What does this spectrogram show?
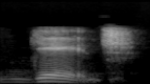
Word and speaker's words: gauge: meters in your laboratories it is gauge not gorge not gaugi it is gage g-a-u-g-e is gage repeat after me gauge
